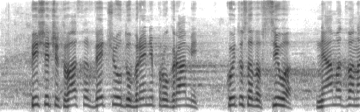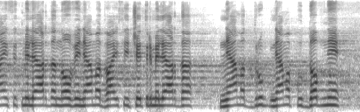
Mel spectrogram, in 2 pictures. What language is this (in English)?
Bulgarian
